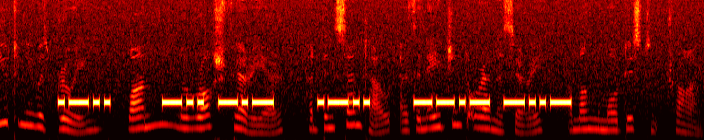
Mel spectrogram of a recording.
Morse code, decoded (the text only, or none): L DK L QX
